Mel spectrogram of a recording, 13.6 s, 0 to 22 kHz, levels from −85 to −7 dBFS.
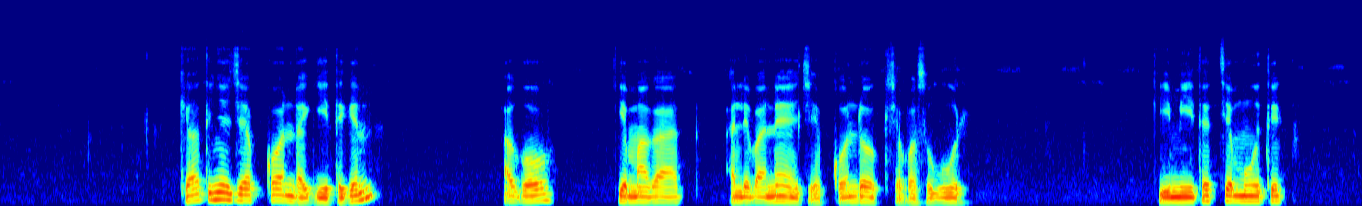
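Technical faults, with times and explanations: No technical faults in the speech; the Opus voice coding, running at 20 kbps in hybrid mode over the full band, leaves only light traces of compression.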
